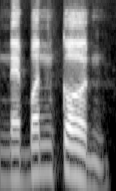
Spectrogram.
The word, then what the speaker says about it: Nebenkern: ये spirally arranged mitochondria को हम लोग बोलते हैं नेबनकर्न।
